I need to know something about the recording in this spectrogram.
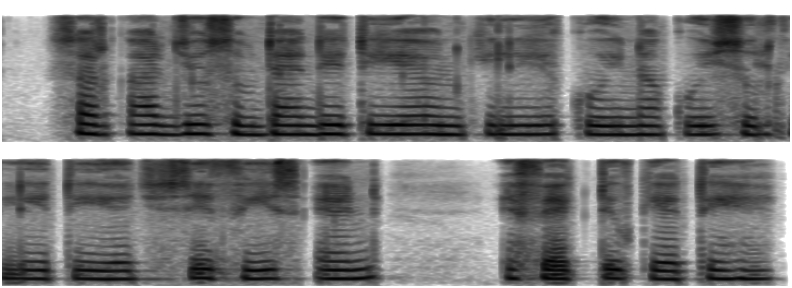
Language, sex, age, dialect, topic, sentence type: Hindi, male, 18-24, Kanauji Braj Bhasha, banking, statement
